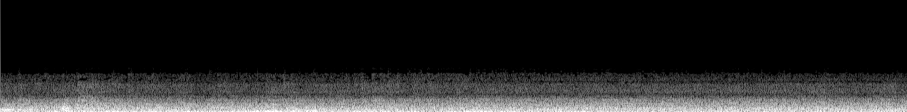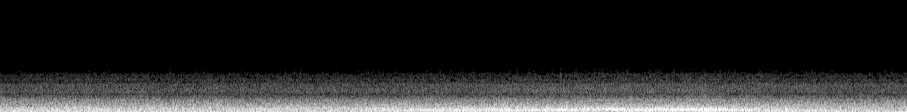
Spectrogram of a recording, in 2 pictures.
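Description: Garbage truck's diesel engine running steadily under the dump. Late on, an engine note slowly rises and grows louder, then drops away.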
